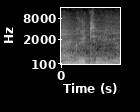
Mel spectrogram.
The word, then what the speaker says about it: Göttingen: pronounce this correctly, the University Medical Center at Göttingen. Is that right? Any German speakers? Have I got that right? Göttingen.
